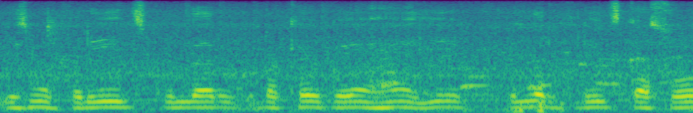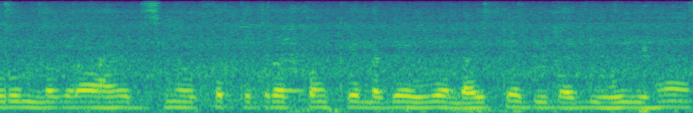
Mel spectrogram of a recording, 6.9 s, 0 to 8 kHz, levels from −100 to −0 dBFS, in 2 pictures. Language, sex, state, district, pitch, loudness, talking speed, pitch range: Hindi, male, Rajasthan, Bikaner, 150 Hz, -16 LUFS, 225 wpm, 145-155 Hz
